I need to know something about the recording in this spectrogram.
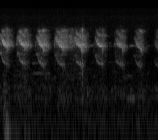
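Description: A bird chirping faintly in a fast, even series of short high notes that slide downward, about four or five a second.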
